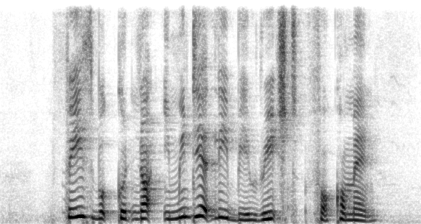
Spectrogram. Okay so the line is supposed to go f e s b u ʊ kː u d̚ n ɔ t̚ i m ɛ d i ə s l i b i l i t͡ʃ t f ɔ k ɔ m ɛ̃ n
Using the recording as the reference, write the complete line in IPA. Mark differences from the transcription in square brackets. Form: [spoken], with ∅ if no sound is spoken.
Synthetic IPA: f e s b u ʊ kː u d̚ n ɔ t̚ i m [i] d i ə [t] l i b i [ɹ] i t͡ʃ t f ɔ k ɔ m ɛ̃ n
